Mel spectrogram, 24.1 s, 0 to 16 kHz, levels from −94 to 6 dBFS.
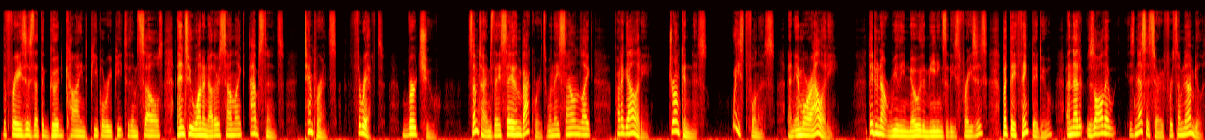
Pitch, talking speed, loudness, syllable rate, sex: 145 Hz, 145 wpm, -21 LUFS, 5.3 syllables/s, male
